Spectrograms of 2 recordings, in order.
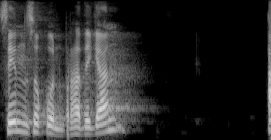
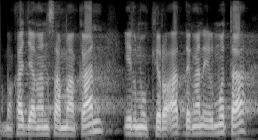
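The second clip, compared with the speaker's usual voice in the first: usual speaking voice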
